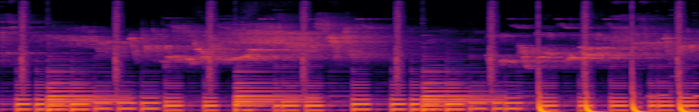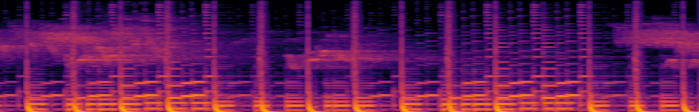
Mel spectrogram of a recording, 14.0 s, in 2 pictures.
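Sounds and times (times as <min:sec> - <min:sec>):
house music mix: 0:00.2 - 0:03.3, 0:03.9 - 0:13.9.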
